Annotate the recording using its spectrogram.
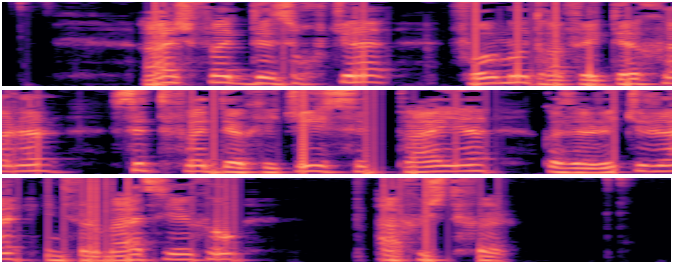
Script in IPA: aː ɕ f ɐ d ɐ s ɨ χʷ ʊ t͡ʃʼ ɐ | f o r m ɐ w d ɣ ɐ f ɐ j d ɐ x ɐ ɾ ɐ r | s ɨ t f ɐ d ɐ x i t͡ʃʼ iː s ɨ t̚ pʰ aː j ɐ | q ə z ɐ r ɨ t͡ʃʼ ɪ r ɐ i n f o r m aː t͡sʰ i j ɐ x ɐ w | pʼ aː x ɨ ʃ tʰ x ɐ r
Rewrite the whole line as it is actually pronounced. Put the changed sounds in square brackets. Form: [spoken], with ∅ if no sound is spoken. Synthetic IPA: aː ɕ f ɐ d ɐ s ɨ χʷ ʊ t͡ʃʼ ɐ | f o r m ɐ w d [ʁ] ɐ f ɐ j d ɐ x ɐ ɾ ɐ r | s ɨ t f ɐ d ɐ x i t͡ʃʼ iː s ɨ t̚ pʰ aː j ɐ | q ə z ɐ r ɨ t͡ʃʼ ɪ r ɐ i n f o r m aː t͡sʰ i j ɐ x ɐ w | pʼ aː x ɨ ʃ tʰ x ɐ r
